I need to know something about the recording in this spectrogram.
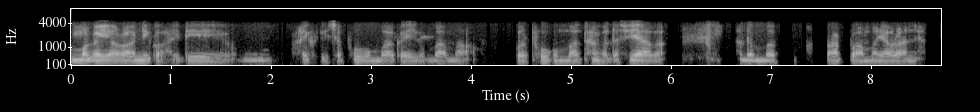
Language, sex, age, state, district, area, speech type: Manipuri, male, 30-45, Manipur, Kakching, rural, conversation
